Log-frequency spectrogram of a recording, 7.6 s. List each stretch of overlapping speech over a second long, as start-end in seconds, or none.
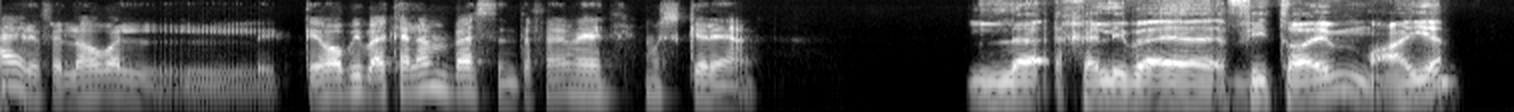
none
